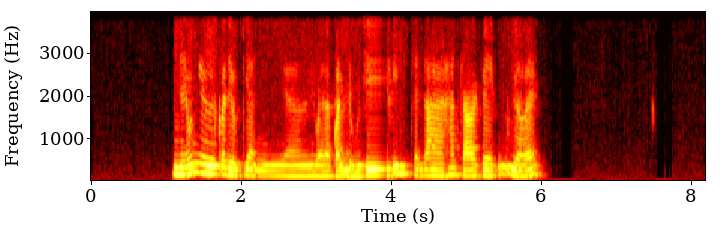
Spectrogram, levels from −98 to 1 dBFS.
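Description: From 3.72 to 3.94 s the speech stalls: the last sound hangs on as a fading buzz for about 0.2 s, then the talk resumes exactly where it left off with nothing lost. This is a call audio freeze, likely caused by packets held up in transit so the jitter buffer ran dry and the receiver stretched the final fragment until delivery resumed, inserting about 203 ms of delay into the stream.

Moments later, between 4.00 and 4.04 s, playback lurches forward with only the briefest join. It is a skip ahead: roughly a tenth of a second of speech is gone, and the audio on either side is butted together almost directly. The receiver discarded that stretch while later audio was already queued, clawing back much of the delay the freeze had just added.

From 4.54 to 5.30 s the speech drags at unchanged pitch, with sounds drawn out, running at 88 percent of normal speed. This is a jitter buffer slow-down. 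With its reserve running low, the buffer repeated single pitch periods and small slices of pauses over and over, adding 95 ms in total to rebuild its cushion. Throughout, the call path leaves nothing above 4 kHz, which fits a narrowband G.711 A-law codec at 64 kbps.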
